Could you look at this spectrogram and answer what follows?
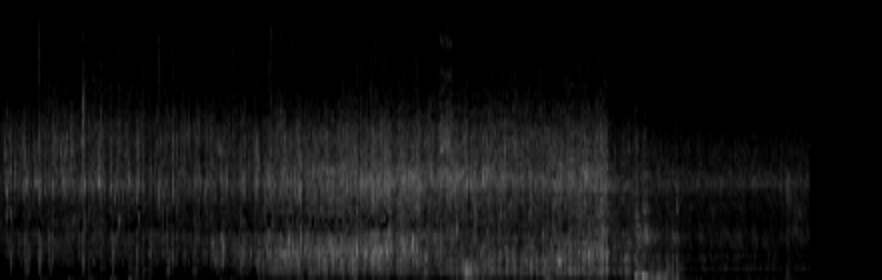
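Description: Potatoes and chicken legs fry in oil in a kazan, giving a loud, dense, continuous sizzle that eases off near the end and then cuts to silence.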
